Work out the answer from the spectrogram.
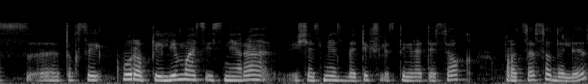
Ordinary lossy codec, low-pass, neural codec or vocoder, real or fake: AAC, 96 kbps; 7.2 kHz; codec, 16 kHz, 16 kbps, FreqCodec, smaller model; fake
